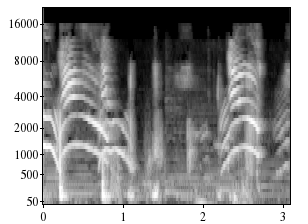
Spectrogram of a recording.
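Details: An adult domestic cat gives two clear, rising-then-falling meows; adult cats meow almost only to people, asking for attention or food.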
